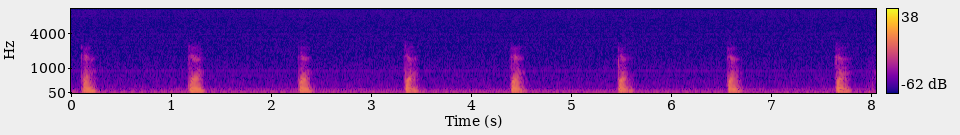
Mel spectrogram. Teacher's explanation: a crisp tap and a voiced pulsation of the back of the tongue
